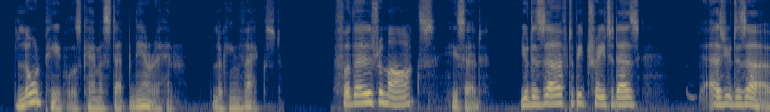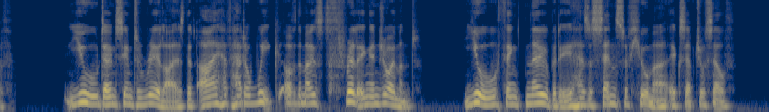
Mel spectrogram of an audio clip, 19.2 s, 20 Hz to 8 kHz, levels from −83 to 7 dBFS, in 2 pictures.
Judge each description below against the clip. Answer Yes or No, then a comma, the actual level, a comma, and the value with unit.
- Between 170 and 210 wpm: No, average, 160 wpm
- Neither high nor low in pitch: Yes, medium, 155 Hz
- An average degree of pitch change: No, wide, 6.1 semitones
